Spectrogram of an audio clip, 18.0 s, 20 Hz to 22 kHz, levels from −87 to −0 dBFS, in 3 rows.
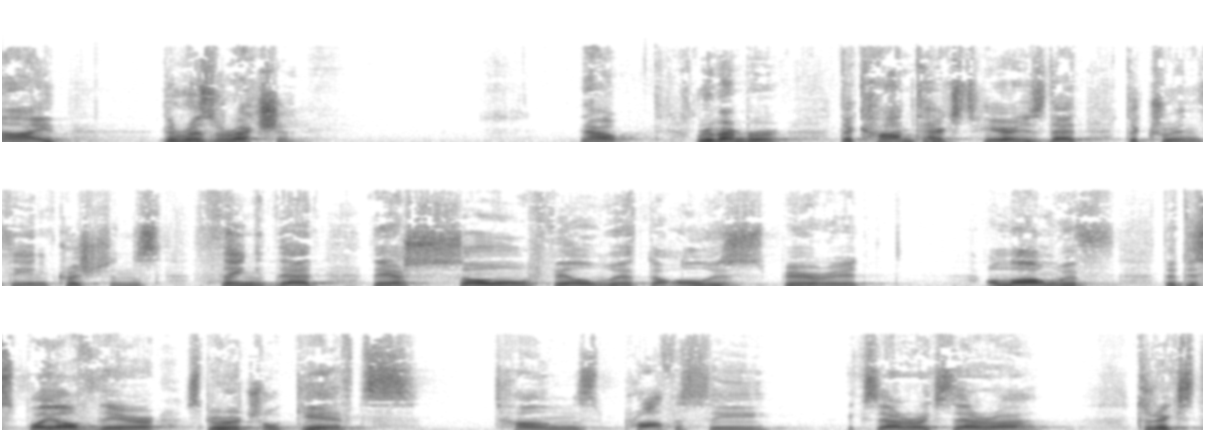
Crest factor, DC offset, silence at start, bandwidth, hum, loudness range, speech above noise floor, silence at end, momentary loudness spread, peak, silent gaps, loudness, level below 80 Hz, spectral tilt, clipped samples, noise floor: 22 dB; under 0.1%; 0 s; 15.5 kHz; none; 4 LU; 42 dB; 0.05 s; 12 LU; -12 dBFS; none; -32 LUFS; -66 dBFS; -3 dB/octave; under 0.1%; -74 dBFS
